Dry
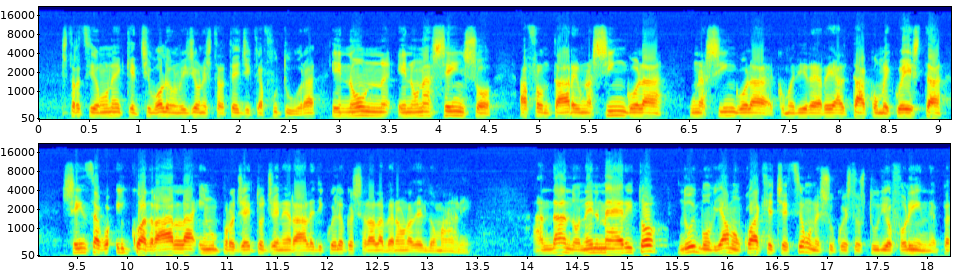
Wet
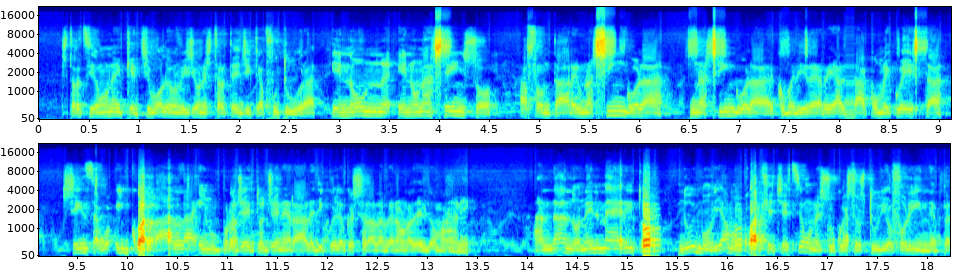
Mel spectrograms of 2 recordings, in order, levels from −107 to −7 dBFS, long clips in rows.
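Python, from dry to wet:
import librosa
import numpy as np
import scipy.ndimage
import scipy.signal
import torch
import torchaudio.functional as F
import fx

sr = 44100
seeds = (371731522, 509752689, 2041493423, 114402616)

p1 = fx.peak_eq(x, sr, hz=6900.0, db=13.5, octaves=1.4)
p2 = fx.level_steps(p1, sr, step_db=22)
p3 = 10.0 ** (-16.0 / 20.0) * np.tanh(p2 / 10.0 ** (-16.0 / 20.0))
p4 = p3 + fx.echo_feedback(p3, sr, ms=921, feedback_pct=29, wet_db=-19.0, dry=0)
p5 = fx.rev_gated(p4, sr, seeds[0], gate_ms=120, shape='flat', drr_db=11.5)
p6 = fx.buffer_glitch(p5, sr, at_s=(8.07,), block=512, repeats=7)
y = p6 * librosa.db_to_amplitude(-2.5)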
